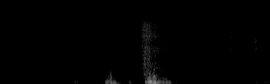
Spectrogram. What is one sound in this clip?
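An elderly man blows his nose.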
